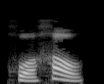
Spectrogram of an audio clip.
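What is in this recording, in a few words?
"火候", Mandarin Chinese; hsk; chinese-flashcards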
